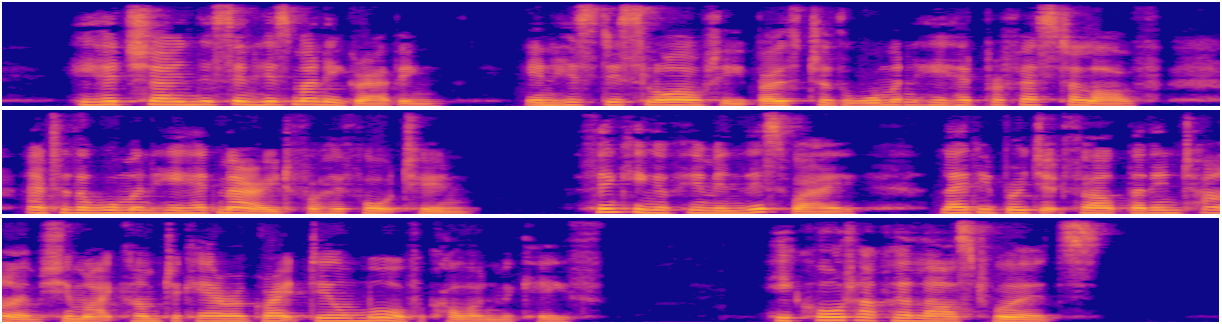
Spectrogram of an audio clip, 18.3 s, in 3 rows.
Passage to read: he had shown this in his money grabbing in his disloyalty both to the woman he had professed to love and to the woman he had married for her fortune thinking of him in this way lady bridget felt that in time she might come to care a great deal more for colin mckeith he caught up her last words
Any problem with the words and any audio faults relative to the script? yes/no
yes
